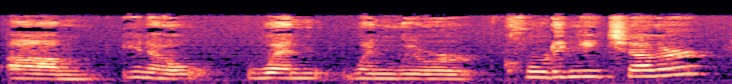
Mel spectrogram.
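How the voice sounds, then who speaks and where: A woman's voice: mid-range voice, unhurried, mellow, slight background noise, low-quality recording. A woman from New Jersey who coaches parents, co-hosting a casual chat in an easy, encouraging way. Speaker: podcast co-host, parenting coach.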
